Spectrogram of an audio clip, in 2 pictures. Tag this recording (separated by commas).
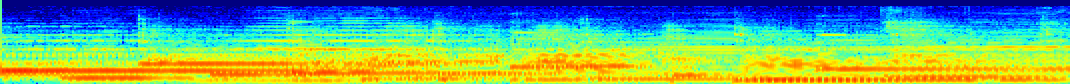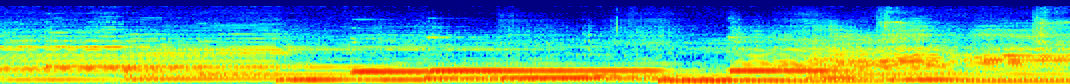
Music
